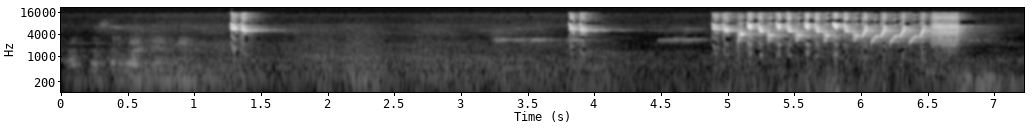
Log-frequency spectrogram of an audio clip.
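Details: European goldfinch in top singing form, recorded in the Algeria–Morocco region: two sharp high notes, then a fast run of about twenty bright, ringing trilled notes lasting nearly two seconds, over faint low background hum.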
